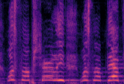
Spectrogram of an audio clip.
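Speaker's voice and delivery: put-on high, loud happy shout to an old buddy; excited greeting shout. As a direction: yell a joyful what's up. Greeting the girls loudly.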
